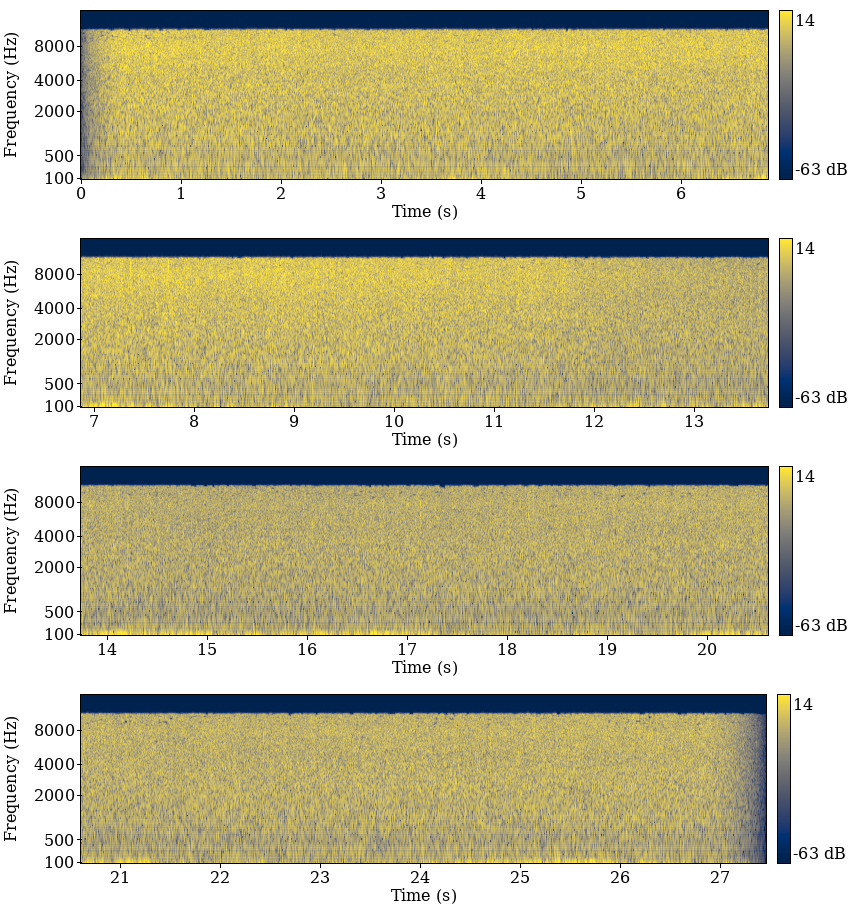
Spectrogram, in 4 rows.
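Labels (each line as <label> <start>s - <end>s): A loud, intense rainfall with a continuous rushing sound. 0.0s - 27.5s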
